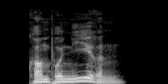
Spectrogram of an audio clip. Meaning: to compose
- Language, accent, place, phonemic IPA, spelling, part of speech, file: German, Germany, Berlin, /kɔmpoˈniːʁən/, komponieren, verb, De-komponieren.ogg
